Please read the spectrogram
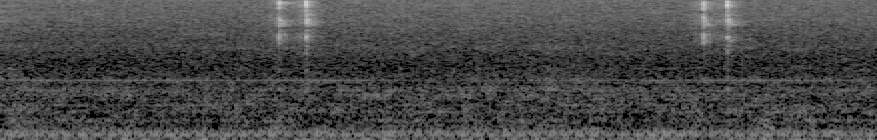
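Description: Computer mouse button clicks: two quick clicks about a second and a half in and two more near the end, over a faint steady low hum.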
